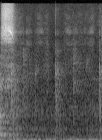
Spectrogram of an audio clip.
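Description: Marker pen writing on a whiteboard: a short, high scratch at the start, then faint scratching strokes as numbers are written.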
